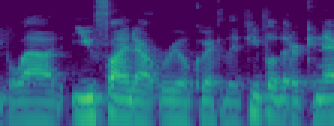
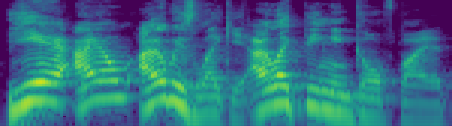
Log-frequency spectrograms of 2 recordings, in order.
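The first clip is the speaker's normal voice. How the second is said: excited; 6 semitones higher, 13 dB louder than usual. Real, not acted. Eager agreement, jumping in.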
